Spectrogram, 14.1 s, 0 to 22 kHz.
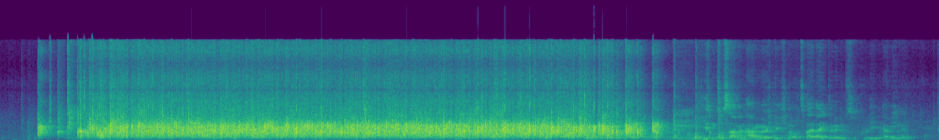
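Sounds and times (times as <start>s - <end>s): audience applause: 0.6s - 11.1s.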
